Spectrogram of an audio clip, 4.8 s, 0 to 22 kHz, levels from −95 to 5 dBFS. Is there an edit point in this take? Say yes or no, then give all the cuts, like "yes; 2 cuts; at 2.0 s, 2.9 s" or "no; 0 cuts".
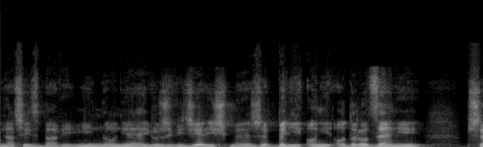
no; 0 cuts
